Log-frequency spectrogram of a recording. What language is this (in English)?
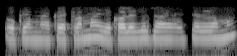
Telugu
